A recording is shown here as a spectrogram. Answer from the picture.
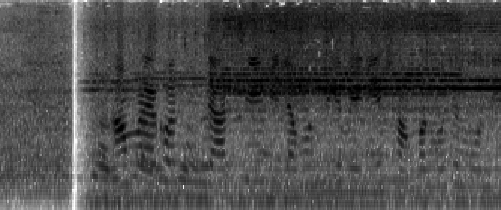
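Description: Riding in a rickshaw through street traffic: a steady low rumble of the vehicle on the road, with voices around it. From about two seconds in a steady high-pitched tone runs on alongside. A brief cut to silence comes about half a second in, just before the rumble begins.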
